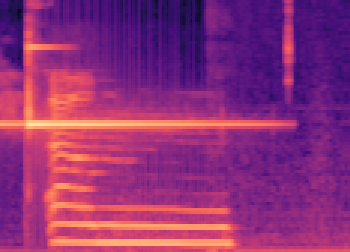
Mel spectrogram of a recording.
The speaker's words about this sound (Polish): Dzwony biją. Przepraszam, myśmy tutaj. Wiadomo, że dzwoni, ale nie wiemy w którym kościele.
